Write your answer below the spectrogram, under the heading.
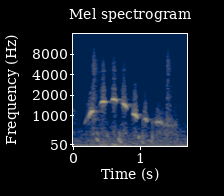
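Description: Someone whistles with their lips, a short tune of about six pulsed notes that climb slightly and then drift lower, clear and unaccompanied, fading at the end.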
